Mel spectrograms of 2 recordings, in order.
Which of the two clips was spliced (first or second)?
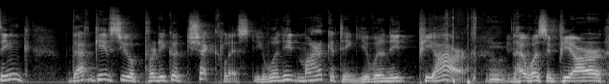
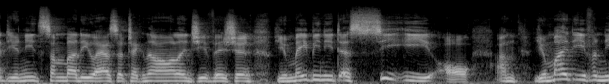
first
